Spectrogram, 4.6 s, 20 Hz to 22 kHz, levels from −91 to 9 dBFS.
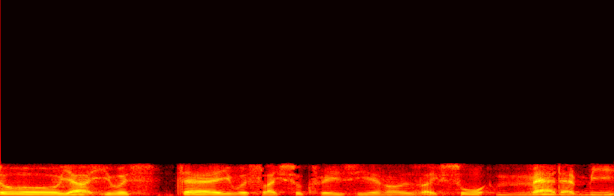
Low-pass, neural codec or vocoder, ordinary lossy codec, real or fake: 3.6 kHz; none; AAC, 16 kbps; real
